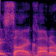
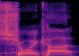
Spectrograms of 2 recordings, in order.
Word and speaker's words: Shycott: Did I say Scycott wrong again? It's Shycott.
